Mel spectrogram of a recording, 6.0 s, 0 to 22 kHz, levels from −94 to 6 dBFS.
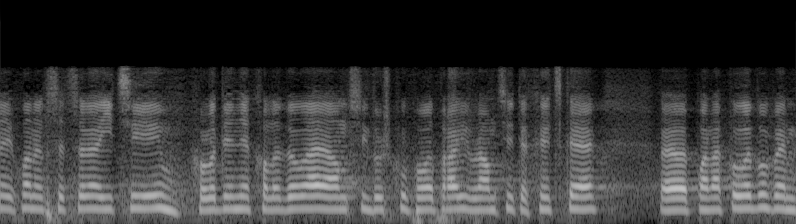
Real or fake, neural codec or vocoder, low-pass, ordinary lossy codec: fake; codec, 16 kHz, 0.5 kbps, FunCodec, trained on Chinese and English, 25 frames a second; 7.2 kHz; AAC, 64 kbps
